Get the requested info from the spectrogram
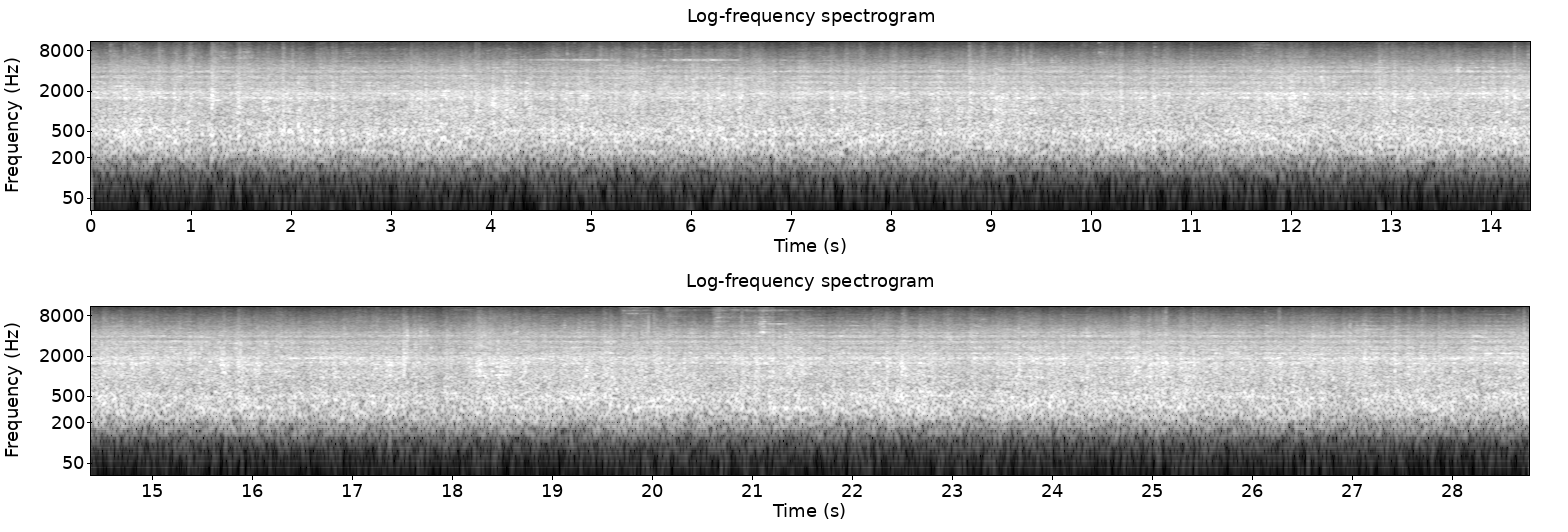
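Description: Empty coal cars of a freight train rolling past at steady speed: continuous wheel-on-rail noise with clickety-clack of the wheels over the track. A brief faint high squeal sounds about five seconds in.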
